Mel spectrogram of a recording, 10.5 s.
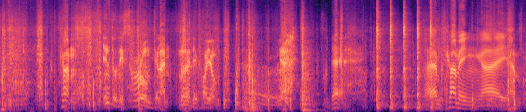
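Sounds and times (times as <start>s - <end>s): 
speech: 1.2s - 5.9s, 6.6s - 7.1s, 8.5s - 10.5s
dull heavy knocks on a door: 7.5s - 8.9s.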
